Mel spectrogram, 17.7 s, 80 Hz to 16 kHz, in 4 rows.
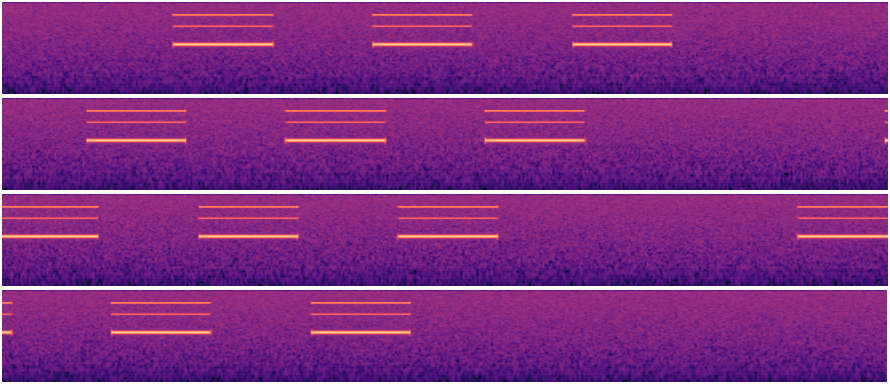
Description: Alarm pattern, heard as an alarm's beeps, played four times, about 3350 Hz. Temporal three. Smoke or fire, evacuate.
